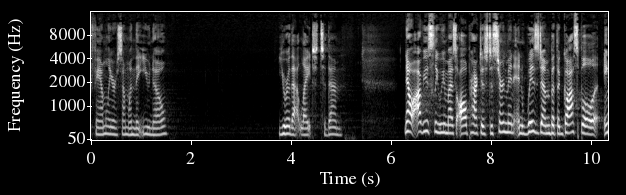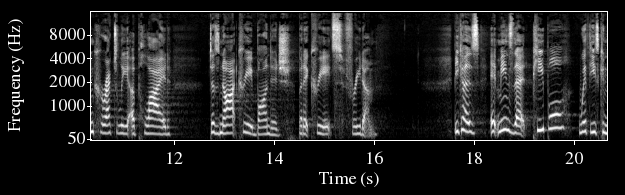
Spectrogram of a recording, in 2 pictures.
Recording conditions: large echoing room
